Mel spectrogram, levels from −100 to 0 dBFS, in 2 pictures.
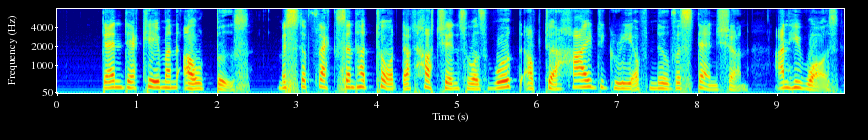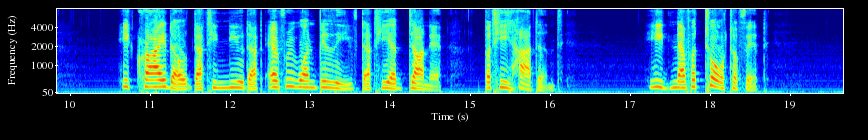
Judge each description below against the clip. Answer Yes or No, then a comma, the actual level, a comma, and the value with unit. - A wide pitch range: No, average, 4.0 semitones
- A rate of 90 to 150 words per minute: Yes, average, 145 wpm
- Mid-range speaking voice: No, high, 205 Hz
